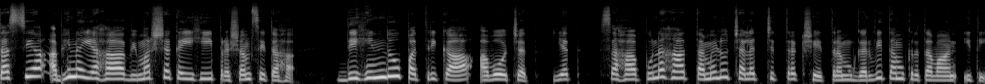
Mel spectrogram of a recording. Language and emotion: Sanskrit, neutral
